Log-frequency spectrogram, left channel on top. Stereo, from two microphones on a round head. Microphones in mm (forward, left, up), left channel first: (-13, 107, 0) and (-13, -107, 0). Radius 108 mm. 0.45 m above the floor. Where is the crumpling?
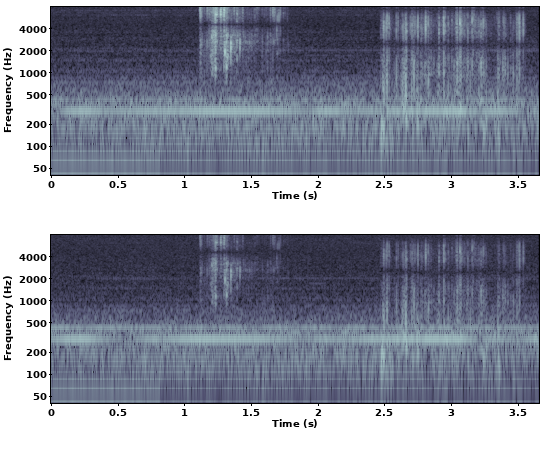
50° left (ahead or behind).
